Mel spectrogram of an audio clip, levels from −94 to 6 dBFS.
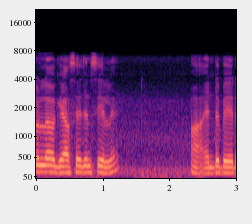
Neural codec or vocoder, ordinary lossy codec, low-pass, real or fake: none; none; none; real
